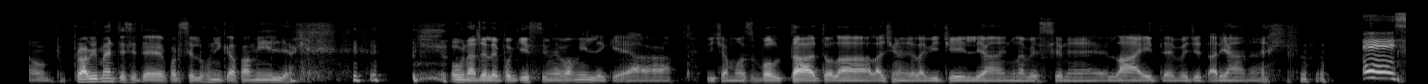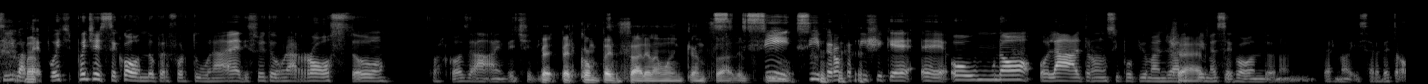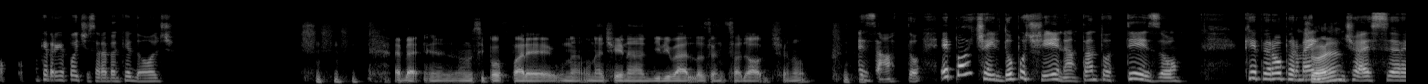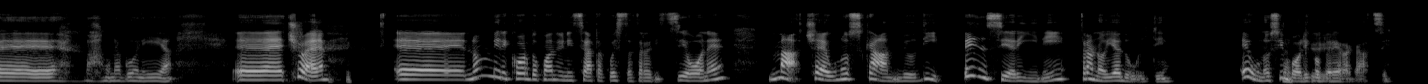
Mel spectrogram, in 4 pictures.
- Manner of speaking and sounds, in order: laughing while speaking: "famiglia"; chuckle; laughing while speaking: "ecco"; chuckle; chuckle; chuckle; chuckle
- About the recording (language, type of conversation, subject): Italian, podcast, Qual è una tradizione di famiglia che ami e che ti va di raccontarmi?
